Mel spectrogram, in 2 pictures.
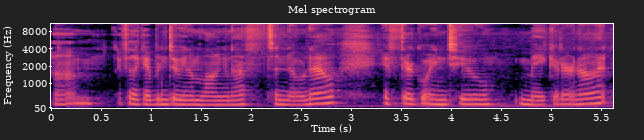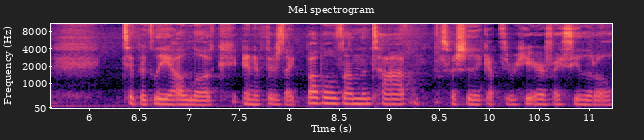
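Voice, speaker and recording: Somewhat breathy, with a dark, mellow tone, a woman speaks at a medium pitch and a fairly quick pace. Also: fairly even intonation. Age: 40s. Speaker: lifestyle vlogger. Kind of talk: casual chat. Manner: casual, filler-heavy.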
